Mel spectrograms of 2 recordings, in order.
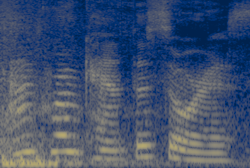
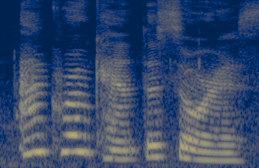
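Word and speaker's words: Acrocanthosaurus: Meet the I don't know how to pronounce it. Just listen to this woman. Acroanthossaurus. Acroanthossaurus.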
